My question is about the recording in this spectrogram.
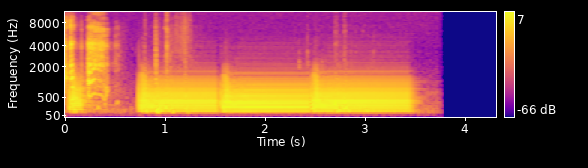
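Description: A tuba plays a low note three times at the same pitch, each held about a second, then stops shortly before the end; in the game these low notes are the cue to crouch down. A child's voice trails off just at the start.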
